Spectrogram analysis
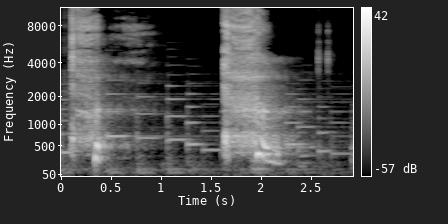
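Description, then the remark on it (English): Two harsh, throaty coughs about a second and a half apart, fairly loud, with a faint tonal hum lingering between them. “Siri picked up your coughs.”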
